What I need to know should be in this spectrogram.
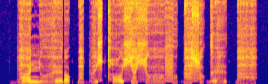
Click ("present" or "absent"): absent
